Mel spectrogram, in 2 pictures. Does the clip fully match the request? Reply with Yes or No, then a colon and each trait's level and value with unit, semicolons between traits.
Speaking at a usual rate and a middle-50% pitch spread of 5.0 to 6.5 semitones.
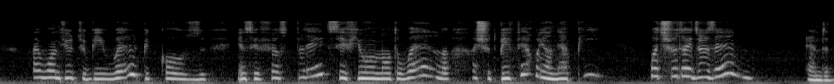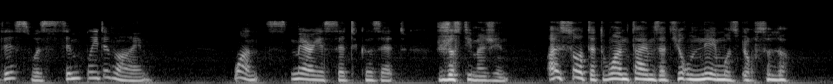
Yes: average, 175 wpm; wide, 5.5 semitones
